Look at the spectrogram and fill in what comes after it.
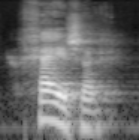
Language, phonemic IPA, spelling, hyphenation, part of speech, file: Dutch, /ˈɣɛi̯.zər/, geiser, gei‧ser, noun, Nl-geiser.ogg
- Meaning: 1. geyser 2. boiler, water heater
